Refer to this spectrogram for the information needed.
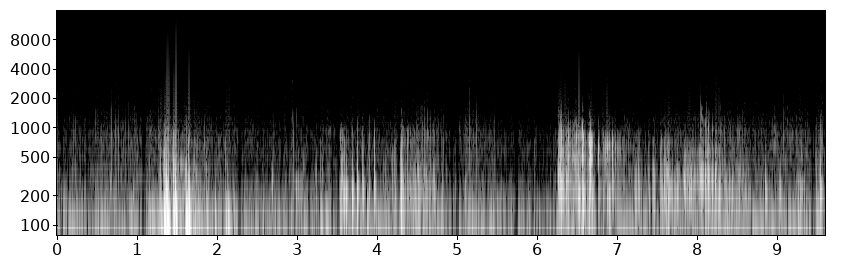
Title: blue diamond stomach growling 5 minutes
